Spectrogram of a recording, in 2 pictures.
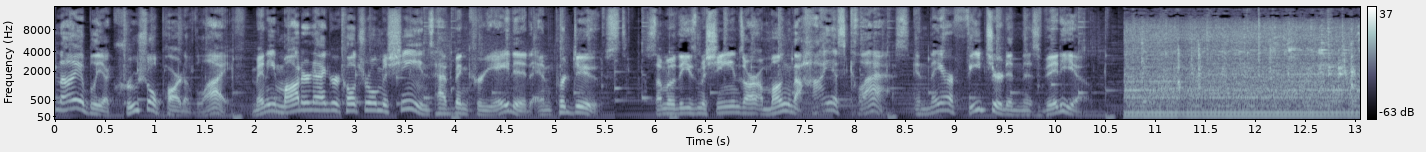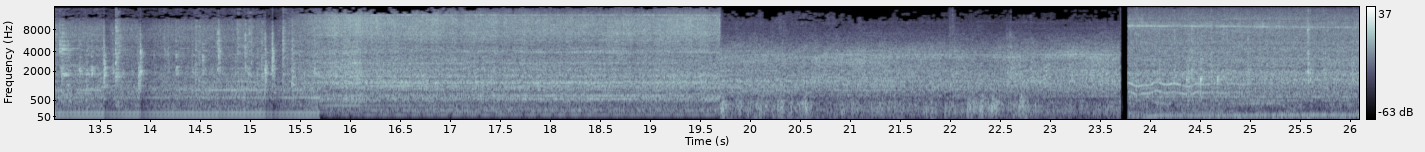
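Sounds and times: loader engine humming: 0:10.3 - 0:26.0
engine running: 0:10.5 - 0:26.0
tractor pulling seed drill rattling: 0:10.7 - 0:19.7.

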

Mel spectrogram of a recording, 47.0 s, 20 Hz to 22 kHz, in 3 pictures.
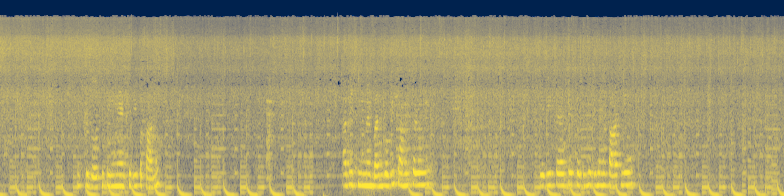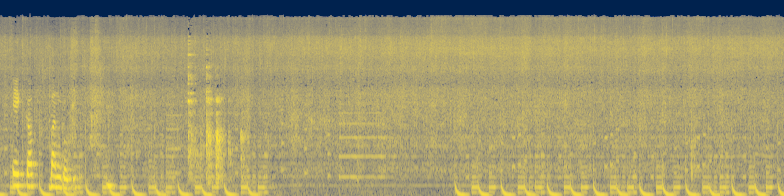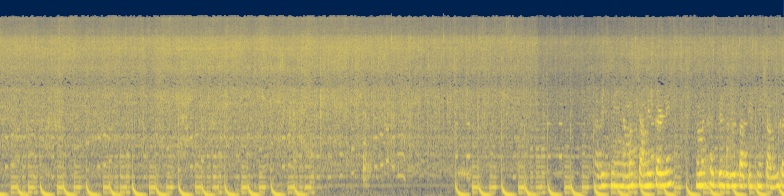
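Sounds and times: vegetables sizzling in oil: 0:00.0 - 0:47.0
regular low beat: 0:40.5 - 0:44.0.

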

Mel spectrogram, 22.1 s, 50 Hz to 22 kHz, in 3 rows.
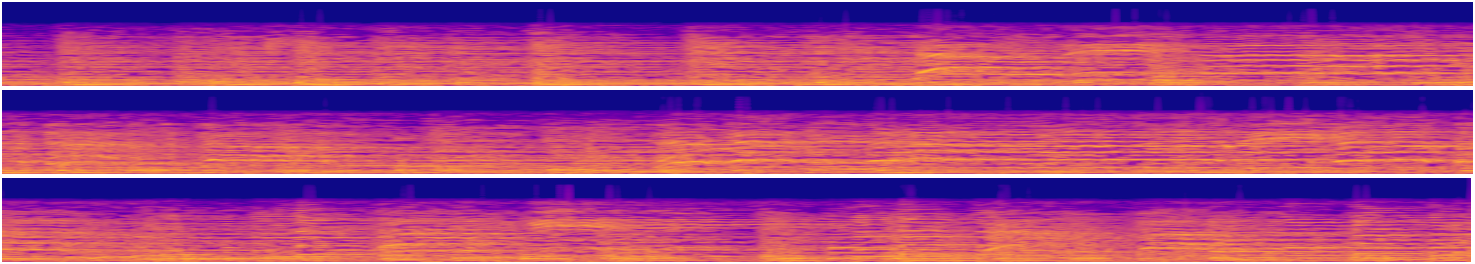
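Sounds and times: bass: 0:00.0 - 0:22.0
drums: 0:00.0 - 0:22.0
guitar: 0:00.0 - 0:22.0
person singing: 0:04.4 - 0:22.0.

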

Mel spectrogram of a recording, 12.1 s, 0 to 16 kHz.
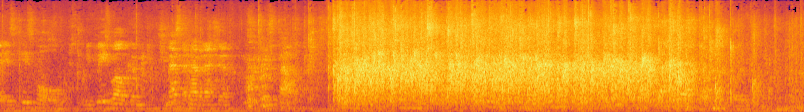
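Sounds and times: audience applauding: 0:04.9 - 0:11.5.

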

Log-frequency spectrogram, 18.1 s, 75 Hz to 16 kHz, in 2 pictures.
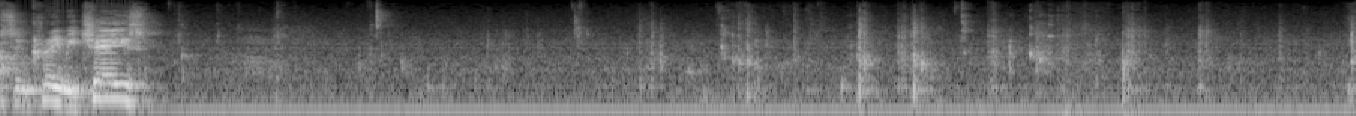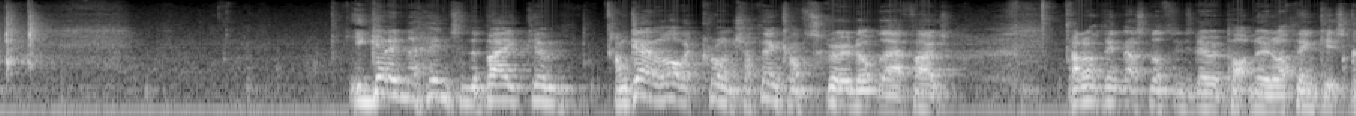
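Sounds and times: chewing: 0:01.1 - 0:11.4.

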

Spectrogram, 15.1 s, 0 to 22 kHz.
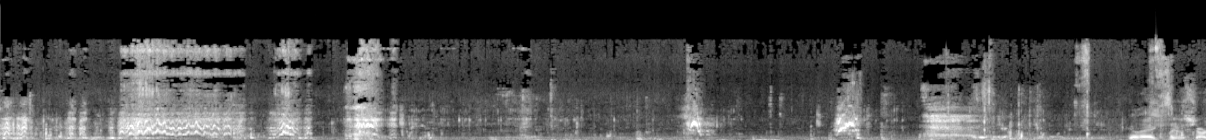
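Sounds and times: fishing reel drag buzzing: 0:00.0 - 0:04.0.

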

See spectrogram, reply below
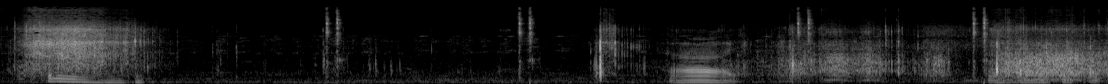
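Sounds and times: computer mouse clicks: 0:03.2 - 0:03.5, 0:05.2 - 0:05.4.

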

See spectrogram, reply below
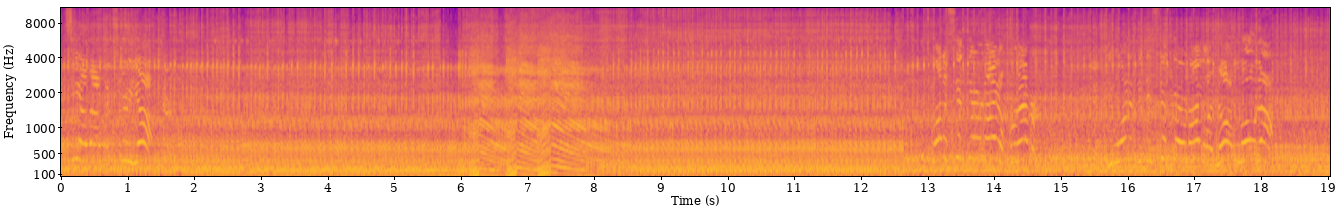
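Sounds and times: chainsaw revving: 0:00.0 - 0:19.0.

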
